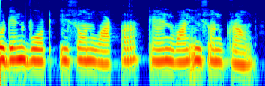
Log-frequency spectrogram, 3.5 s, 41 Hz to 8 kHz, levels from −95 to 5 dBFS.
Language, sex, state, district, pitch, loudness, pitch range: English, female, Arunachal Pradesh, Lower Dibang Valley, 195 Hz, -18 LUFS, 185-205 Hz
